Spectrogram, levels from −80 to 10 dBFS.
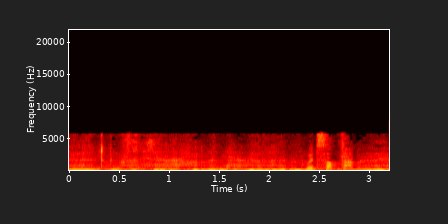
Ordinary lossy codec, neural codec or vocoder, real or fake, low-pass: MP3, 24 kbps; codec, 16 kHz, 0.5 kbps, FunCodec, trained on LibriTTS, 25 frames a second; fake; 7.2 kHz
